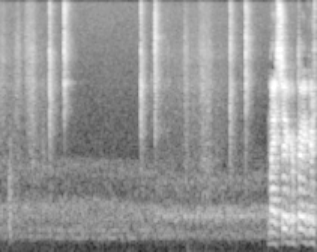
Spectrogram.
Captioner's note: flashlight clicking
